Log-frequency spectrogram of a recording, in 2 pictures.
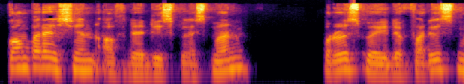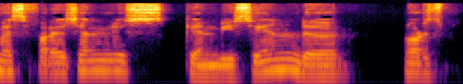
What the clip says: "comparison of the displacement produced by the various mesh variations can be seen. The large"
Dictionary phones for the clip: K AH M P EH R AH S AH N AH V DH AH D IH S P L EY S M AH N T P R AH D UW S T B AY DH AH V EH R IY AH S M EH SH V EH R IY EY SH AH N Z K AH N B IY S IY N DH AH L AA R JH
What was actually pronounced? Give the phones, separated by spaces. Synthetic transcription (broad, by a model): K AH M P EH R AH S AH N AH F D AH D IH S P L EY S M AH N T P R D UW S B AY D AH F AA R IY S M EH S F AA R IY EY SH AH N S K AH N B IY S IY N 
